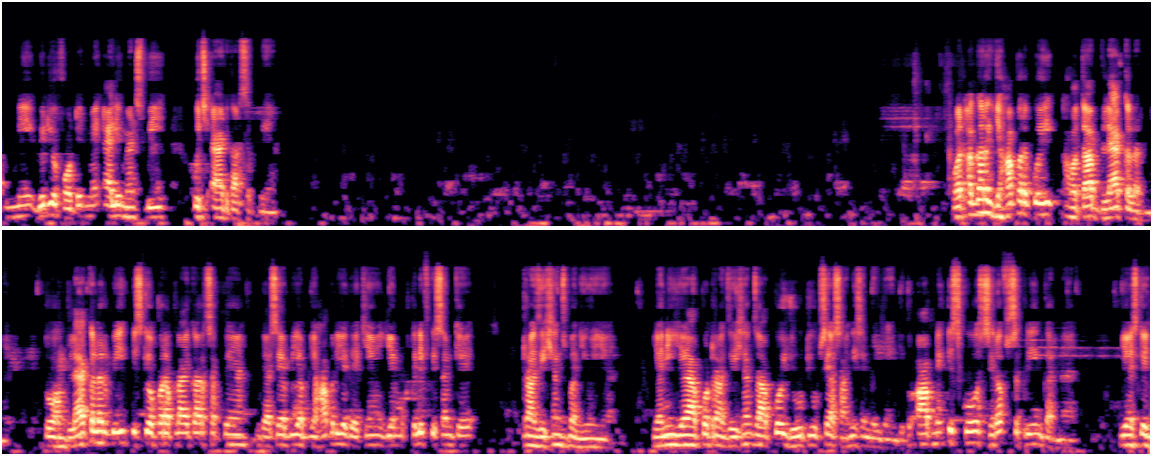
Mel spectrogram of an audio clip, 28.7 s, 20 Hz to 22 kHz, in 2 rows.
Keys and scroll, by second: 11.5 space, 12.0 ctrl+`, 16.1 Delete.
